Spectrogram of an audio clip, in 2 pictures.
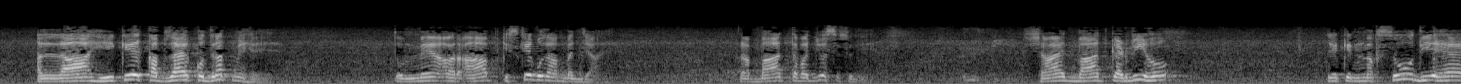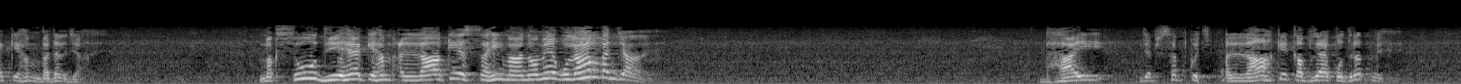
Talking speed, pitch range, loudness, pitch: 115 wpm, 150-210 Hz, -18 LUFS, 180 Hz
